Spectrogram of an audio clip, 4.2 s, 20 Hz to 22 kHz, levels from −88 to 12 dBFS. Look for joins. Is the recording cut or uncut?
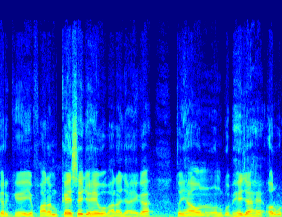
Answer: uncut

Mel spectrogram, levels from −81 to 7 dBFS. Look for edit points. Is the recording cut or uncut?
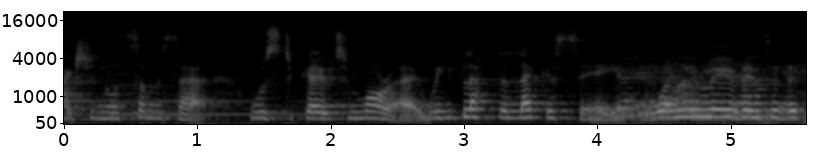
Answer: cut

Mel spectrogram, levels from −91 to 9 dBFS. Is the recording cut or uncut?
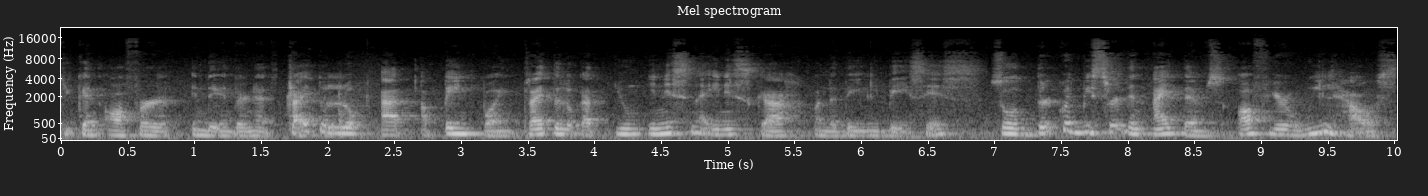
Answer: cut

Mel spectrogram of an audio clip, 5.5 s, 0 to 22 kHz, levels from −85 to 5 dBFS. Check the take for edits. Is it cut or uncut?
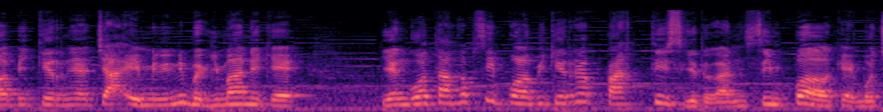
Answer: uncut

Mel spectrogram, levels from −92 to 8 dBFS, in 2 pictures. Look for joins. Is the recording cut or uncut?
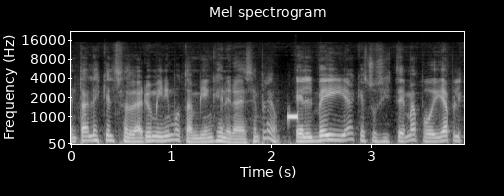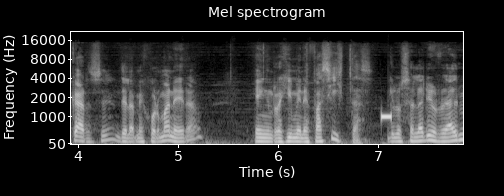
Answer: cut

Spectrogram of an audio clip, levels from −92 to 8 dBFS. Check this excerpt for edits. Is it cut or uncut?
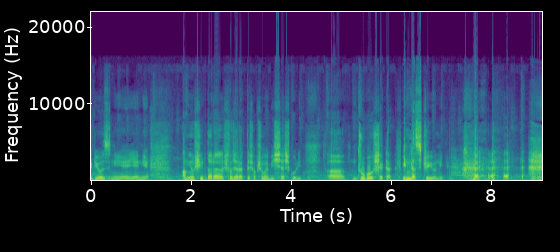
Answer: cut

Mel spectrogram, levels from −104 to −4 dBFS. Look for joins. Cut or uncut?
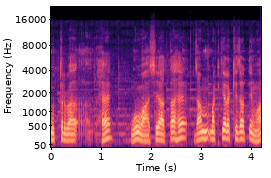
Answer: cut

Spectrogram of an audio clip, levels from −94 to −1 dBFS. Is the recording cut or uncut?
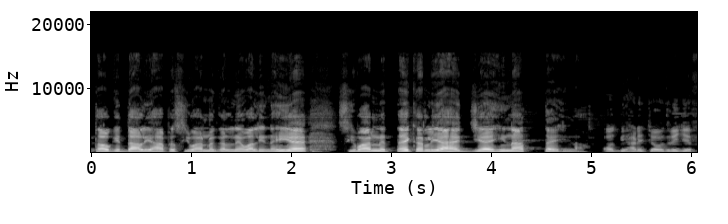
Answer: uncut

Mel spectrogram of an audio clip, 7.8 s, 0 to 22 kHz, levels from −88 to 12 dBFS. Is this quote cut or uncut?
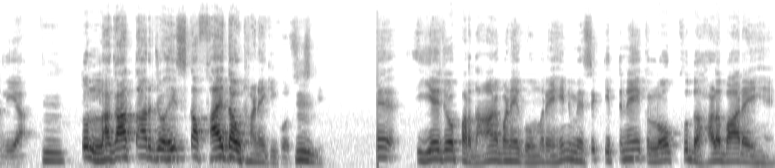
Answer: cut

